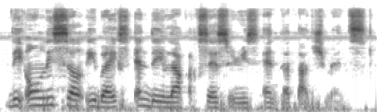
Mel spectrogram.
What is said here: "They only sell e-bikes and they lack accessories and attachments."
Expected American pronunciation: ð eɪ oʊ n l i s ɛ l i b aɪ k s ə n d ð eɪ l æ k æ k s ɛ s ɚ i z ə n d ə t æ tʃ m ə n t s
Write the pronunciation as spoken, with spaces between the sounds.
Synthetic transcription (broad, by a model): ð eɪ oʊ n l i s ɛ l i b aɪ k s ə n d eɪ l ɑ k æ k s ɛ s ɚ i s ə n d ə t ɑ tʃ m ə n t s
